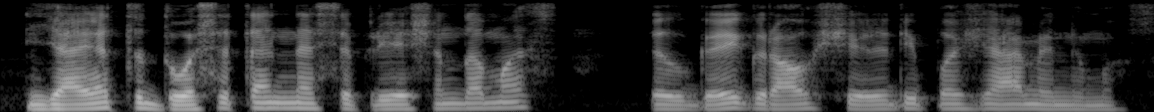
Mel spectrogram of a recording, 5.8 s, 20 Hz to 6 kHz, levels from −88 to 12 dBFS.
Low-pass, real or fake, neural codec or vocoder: 5.4 kHz; fake; vocoder, 44.1 kHz, 128 mel bands every 512 samples, BigVGAN v2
